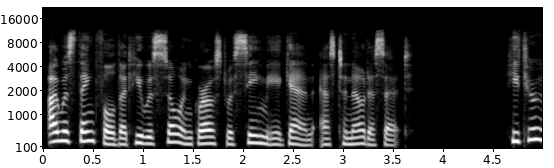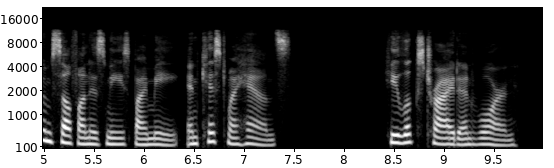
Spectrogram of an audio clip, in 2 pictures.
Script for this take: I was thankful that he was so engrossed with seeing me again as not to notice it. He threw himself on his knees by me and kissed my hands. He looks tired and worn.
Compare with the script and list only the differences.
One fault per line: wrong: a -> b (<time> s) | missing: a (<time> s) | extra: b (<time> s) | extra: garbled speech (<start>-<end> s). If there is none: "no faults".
missing: not (2.9 s)
wrong: tired -> tried (8.8 s)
